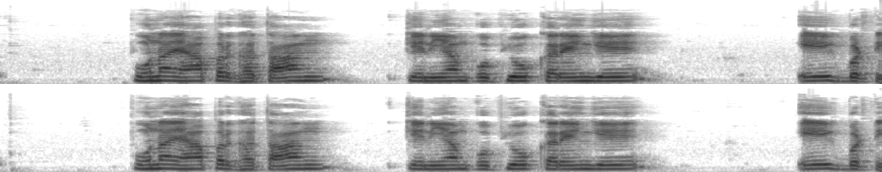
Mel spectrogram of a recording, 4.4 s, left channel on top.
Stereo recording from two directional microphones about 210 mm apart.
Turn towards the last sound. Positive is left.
turn(degrees=-20)  # may be behind; listen again after turning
